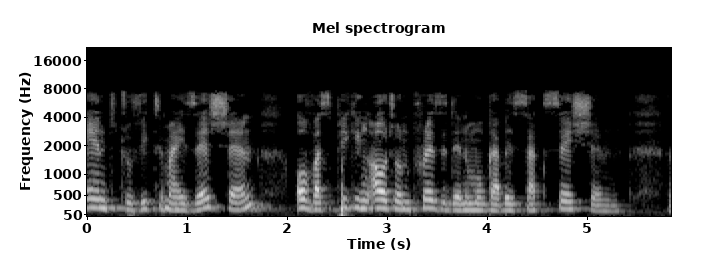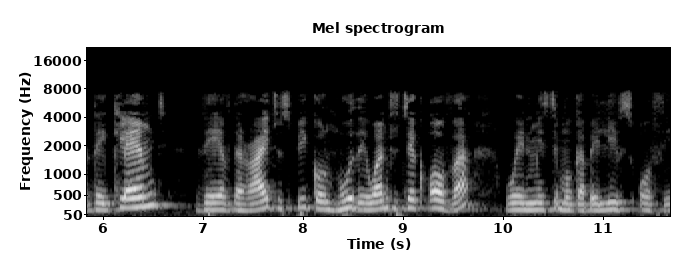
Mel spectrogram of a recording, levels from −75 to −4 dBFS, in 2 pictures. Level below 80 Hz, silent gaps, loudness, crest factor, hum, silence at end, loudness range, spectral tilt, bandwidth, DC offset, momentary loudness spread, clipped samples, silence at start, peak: -48 dBFS; none; -24 LUFS; 20 dB; none; 0 s; 3 LU; -4.5 dB/octave; 8 kHz; under 0.1%; 12 LU; under 0.1%; 0 s; -4 dBFS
